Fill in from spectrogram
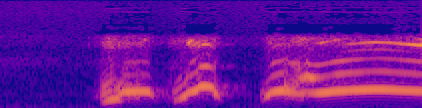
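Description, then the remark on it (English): A person imitates a barred owl with three loud, hooting vocal notes: two short arching ones followed by a long, drawn-out hoot that slowly trails downward. “I don't know if you're going to attract many females with that call,”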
